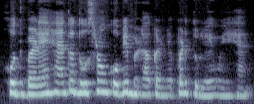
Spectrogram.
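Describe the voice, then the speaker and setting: A woman's voice: medium pitch, natural voice. A woman voicing a sassy, talkative twenty-year-old woman doctor in an audiobook, cheeky and defiant.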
